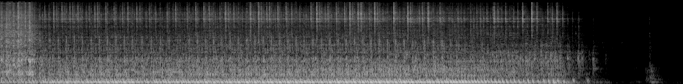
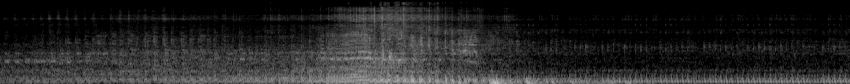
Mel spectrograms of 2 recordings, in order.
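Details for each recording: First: 1985 Honda Spree two-stroke scooter, carb rebuilt, idle okay but no power: at full throttle a flat, low drone holds one pitch instead of climbing, then dies away; bogging from carbon-plugged muffler. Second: 1985 Honda Spree two-stroke scooter, after burning the carbon out of a plugged muffler that made it bog with no power: idles crisply, revs cleanly to a buzzing peak and drops back to steady idle, no stumbling.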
